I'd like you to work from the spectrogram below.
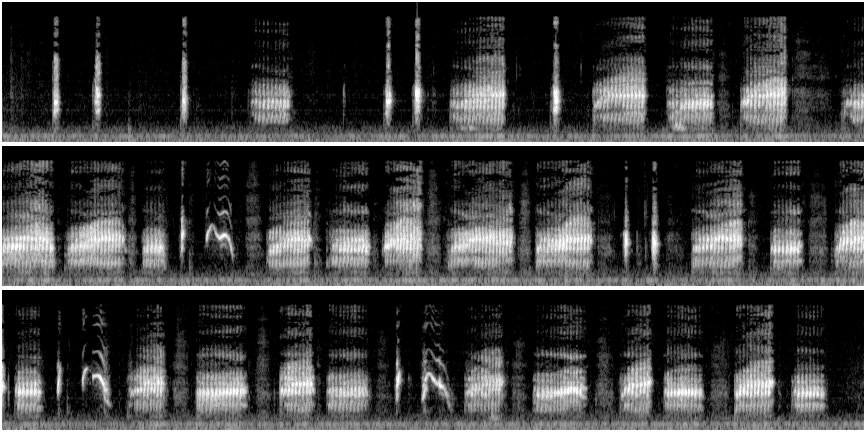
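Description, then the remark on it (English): Aggressive, deep turkey purrs, a fighting purr imitating two gobblers, roll out loud in a steady series of bursts, broken by sharp clucks and thin, high whines. No one speaks. “All I'm doing is getting more aggressive with that same purr, a deeper tone, adding some clucks, and putting that little whine in between some of the purrs.”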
